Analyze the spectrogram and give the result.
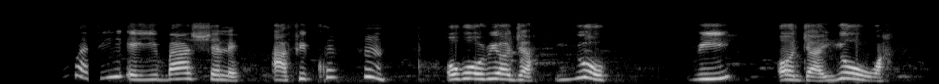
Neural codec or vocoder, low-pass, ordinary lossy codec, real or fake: none; 7.2 kHz; none; real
